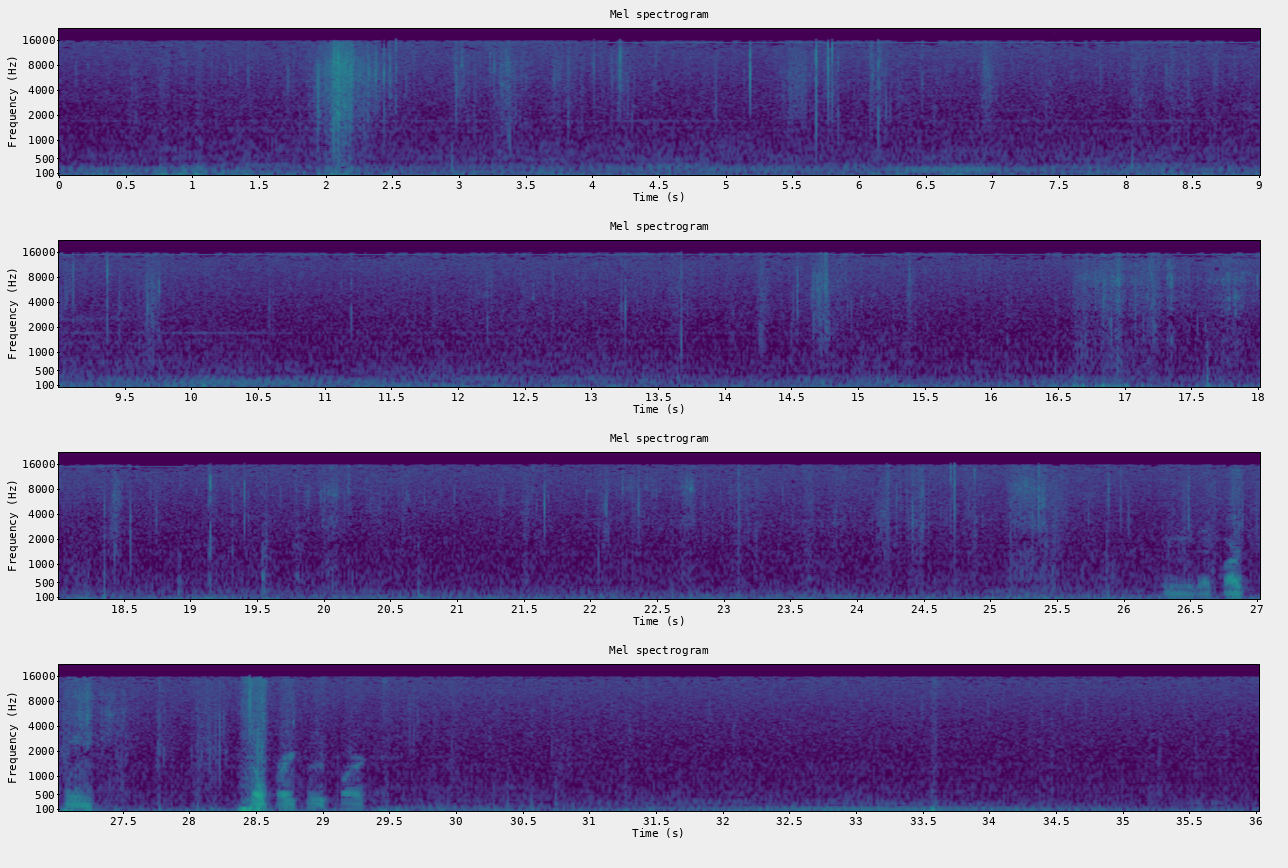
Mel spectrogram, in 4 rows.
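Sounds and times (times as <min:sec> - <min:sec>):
faint low hum: 0:00.0 - 0:36.0
light ticks and rustles: 0:00.0 - 0:36.0.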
